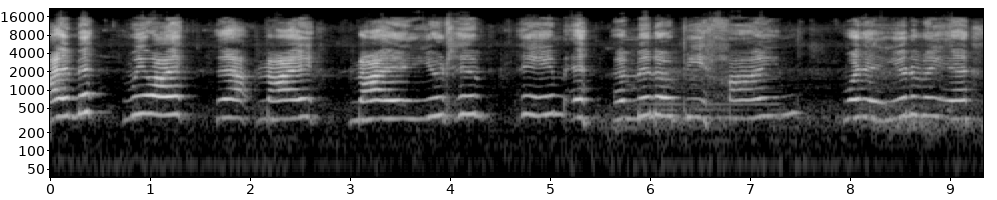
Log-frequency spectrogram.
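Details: 25-year-old woman with cerebral palsy affecting hand movement and walking: speech of an adult with cerebral palsy.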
